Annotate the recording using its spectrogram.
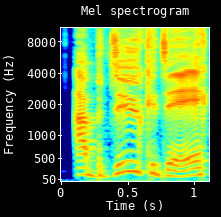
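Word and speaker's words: Abdukodir: second instance Abdu Abdu abdukadir kasanov rate my pronunciation rate it I asked the phonetics calculator how to say Abdul Kadir and the emphasis is on the do the second so let me know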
